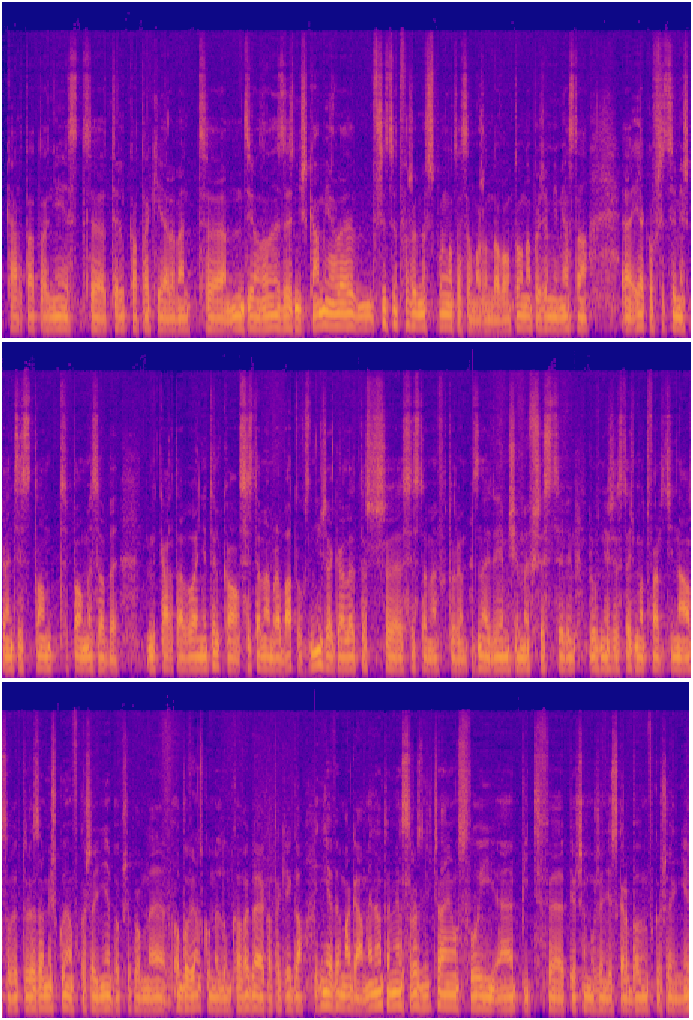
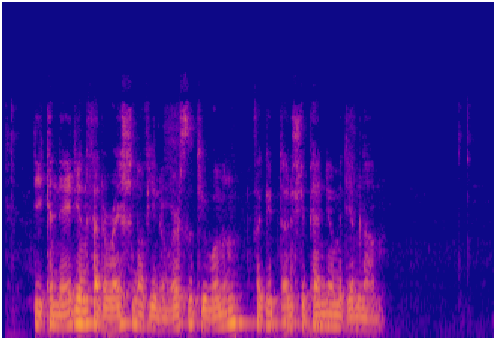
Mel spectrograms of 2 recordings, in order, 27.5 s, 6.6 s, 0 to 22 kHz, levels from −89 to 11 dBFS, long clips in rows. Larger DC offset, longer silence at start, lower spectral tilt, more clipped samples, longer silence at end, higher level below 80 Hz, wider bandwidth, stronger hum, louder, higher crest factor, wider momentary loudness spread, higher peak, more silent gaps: neither; second, 0.05 s vs 0.4 s; second, -5.5 dB/octave vs -8 dB/octave; neither; second, 0 s vs 1.5 s; first, -42 dBFS vs -50 dBFS; first, 16.5 kHz vs 7.4 kHz; neither; first, -18 LUFS vs -24 LUFS; about the same, 16 dB vs 20 dB; second, 5 LU vs 10 LU; about the same, -2 dBFS vs -4 dBFS; neither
